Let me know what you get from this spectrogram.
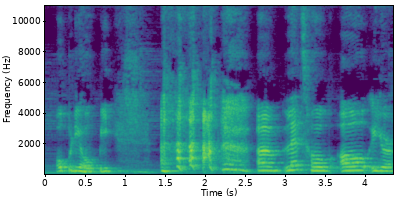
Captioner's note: laughs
